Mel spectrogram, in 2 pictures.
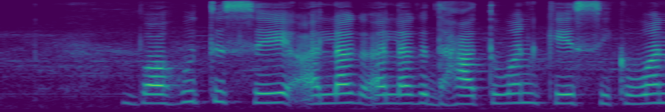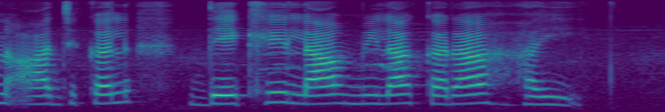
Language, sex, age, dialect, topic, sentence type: Magahi, female, 36-40, Western, banking, statement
